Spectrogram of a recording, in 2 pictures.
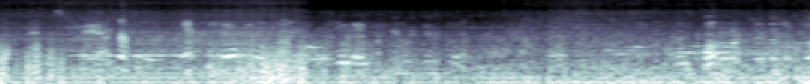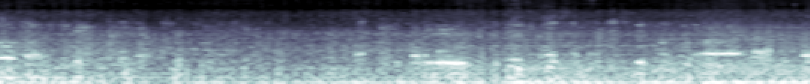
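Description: An abra boat's engine drones low and steady on Dubai Creek, a constant rumble close by throughout with wind and water noise, while people talk over it.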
